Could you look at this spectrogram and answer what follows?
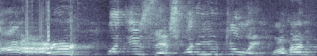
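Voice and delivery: loud, high pirate outburst; stagey fake archaic declaiming. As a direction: roar it like a startled captain. Captain is attacked in scene.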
